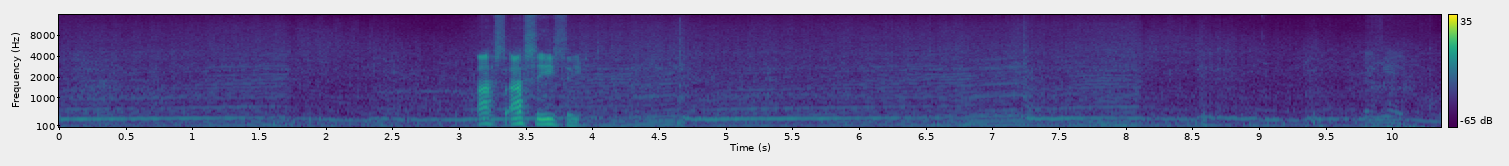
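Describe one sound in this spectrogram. A racing car engine whines at high revs, shifting pitch with gear changes.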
